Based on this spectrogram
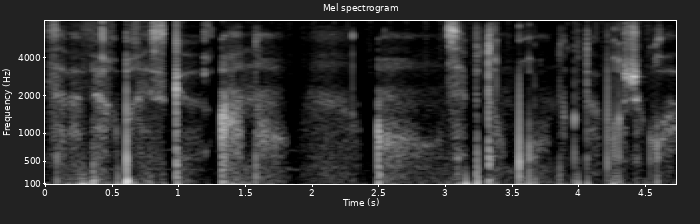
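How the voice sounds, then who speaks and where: A woman whispers, and background noise is noticeable. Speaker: ASMR creator, student. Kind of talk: ASMR whispered talk to camera. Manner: whispering, soft, chatty.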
